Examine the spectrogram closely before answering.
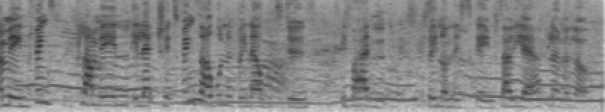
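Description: A woman's voice with crowd noise in the background. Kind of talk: interview answer. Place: street. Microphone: old recording.

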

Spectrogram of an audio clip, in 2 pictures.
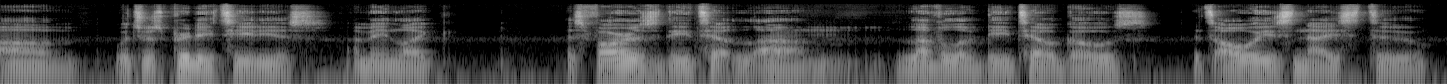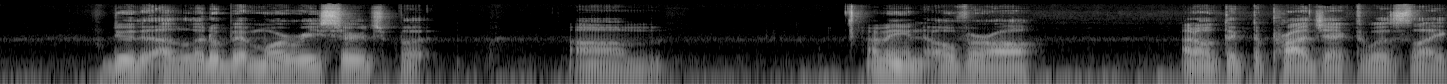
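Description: A man with a very deep, low pitch speaks with vocal fry at a moderate pace. He leaves long, frequent pauses. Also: ordinary pitch variation. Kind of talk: casual portfolio walkthrough commentary.

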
